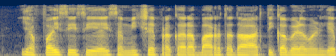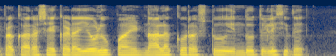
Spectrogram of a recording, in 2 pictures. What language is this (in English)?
Kannada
